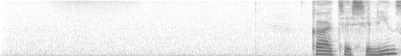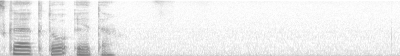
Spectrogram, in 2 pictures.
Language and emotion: Russian, neutral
